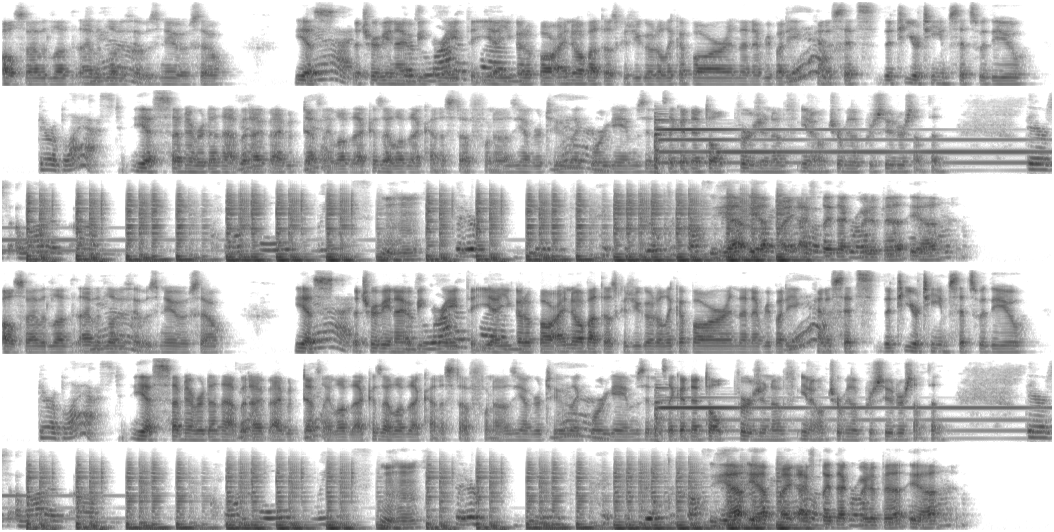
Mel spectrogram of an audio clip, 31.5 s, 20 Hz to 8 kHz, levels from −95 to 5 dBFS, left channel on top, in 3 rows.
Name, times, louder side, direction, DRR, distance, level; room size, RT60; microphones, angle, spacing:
voice 1, 0.0-2.2 2.9-3.3 3.6-10.2 11.8-19.9 20.2-20.6 24.8-25.2 28.1-30.4, right 3 dB, 45° right, 0.5 m, -29 dB
voice 2, 0.8-1.4 3.0-3.6 4.0-5.2 7.8-8.4 10.9-11.7 12.9-13.1 13.5-13.8 16.0-16.6 20.7-22.1 23.1-24.7 25.5-25.8 26.1-30.6, right 1 dB, 5° right, 0.9 m, -33 dB
sound 1, 17.0-22.7 23.0-23.7, left 1 dB, 90° left, 0.9 m, -34 dB
sound 2, 21.2-29.1, left 1 dB, 10° left, 0.4 m, -24 dB
2.4 x 2.1 x 3.2 m
head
